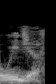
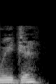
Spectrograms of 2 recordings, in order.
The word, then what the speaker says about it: Ouija: No more Ouija for me or Ouija. Ouija. All right. Thank you very much for the call. I appreciate it. Yes, I'm I'm quite aware the correct pronunciation is Ouija Ouija board.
